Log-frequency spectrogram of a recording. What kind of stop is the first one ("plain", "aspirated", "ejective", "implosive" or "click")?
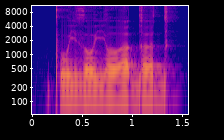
ejective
